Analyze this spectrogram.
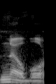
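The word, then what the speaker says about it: Knoble: your last name was noble right in ob-l-e k-n-o-b-l-e okay that's novel well no if you spell the word known k-n-o-w-e and it's still pronounced this no okay so silent sir I know you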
